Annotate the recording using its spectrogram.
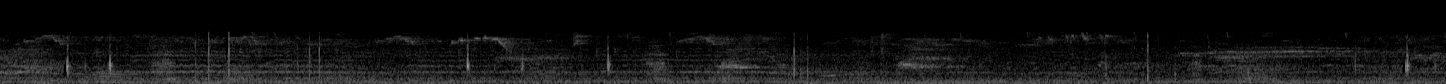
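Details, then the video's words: Bees visiting Mimosa pudica flowers, recorded 7 March 2014; a soft, wavering buzz of wingbeats rising and fading as insects come and go, with faint clicks and a steady low background hiss. "Bees at Mimosa Pudica"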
